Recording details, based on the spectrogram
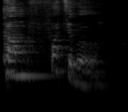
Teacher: the stress is on come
